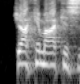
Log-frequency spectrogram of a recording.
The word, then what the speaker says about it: Giakoumakis: Giakoumakis is a very good pronunciation.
